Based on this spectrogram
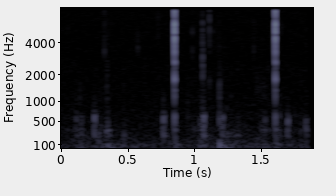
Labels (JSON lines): {"label": "biophony, low growl", "recorder": "SoundTrap 300"}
